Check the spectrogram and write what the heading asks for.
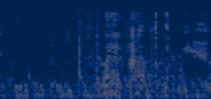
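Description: Faint handling sounds of a fabric bag being opened: soft rustles and a few small clicks as its zip is undone.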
